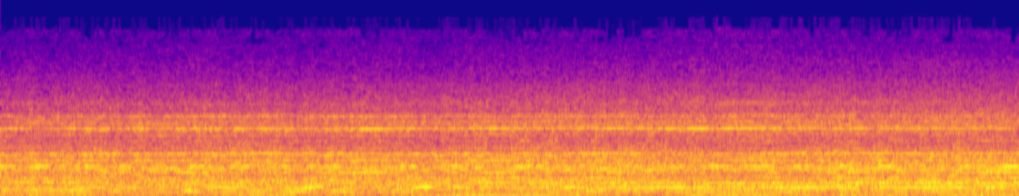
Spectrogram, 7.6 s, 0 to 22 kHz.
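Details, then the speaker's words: Refurbished Electrolux Twin Turbo Z522 vacuum on carpet after refurbishment: steady, even high-pitched whine with brush rustle, no beater-bar pounding, no rattle or grind, higher pitch than the 500 series; runs healthy. "it's such a different sound to the ones at the beater bars scissor we'll see you know what the beater bar pounding at the camp is you've just got a nice stiff brushing action so there we go it also sounds more higher pitch than the 500 series"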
